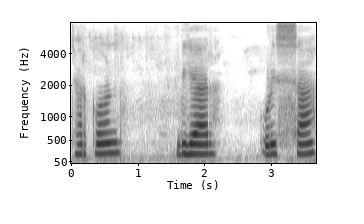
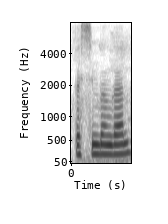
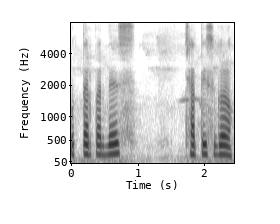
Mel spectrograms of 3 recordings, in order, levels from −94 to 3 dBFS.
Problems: none marked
